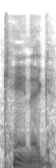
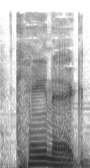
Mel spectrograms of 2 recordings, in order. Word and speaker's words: Koenig: It's actually pronounced Koenig. – Koenig. David Koenig. I should probably get that right. The last name is spelled K-O-E-N-I-G.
